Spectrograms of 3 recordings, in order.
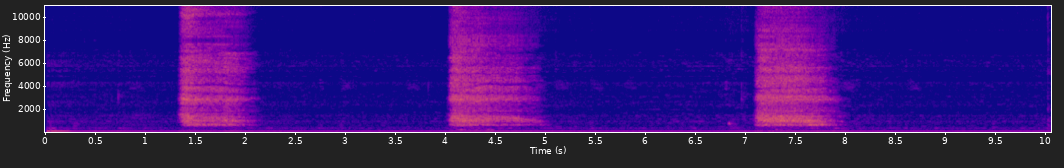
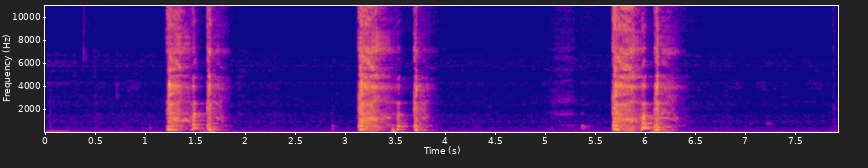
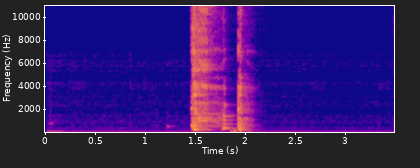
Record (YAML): exhalation_length: 10.1 s
exhalation_amplitude: 1459
exhalation_signal_mean_std_ratio: 0.45
three_cough_length: 7.9 s
three_cough_amplitude: 18448
three_cough_signal_mean_std_ratio: 0.3
cough_length: 3.5 s
cough_amplitude: 20500
cough_signal_mean_std_ratio: 0.26
survey_phase: beta (2021-08-13 to 2022-03-07)
age: 45-64
gender: Female
wearing_mask: 'No'
symptom_cough_any: true
symptom_runny_or_blocked_nose: true
symptom_sore_throat: true
symptom_fever_high_temperature: true
symptom_onset: 4 days
smoker_status: Never smoked
respiratory_condition_asthma: false
respiratory_condition_other: false
recruitment_source: Test and Trace
submission_delay: 1 day
covid_test_result: Positive
covid_test_method: RT-qPCR
covid_ct_value: 24.2
covid_ct_gene: ORF1ab gene
covid_ct_mean: 25.3
covid_viral_load: 4900 copies/ml
covid_viral_load_category: Minimal viral load (< 10K copies/ml)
